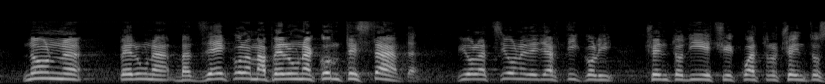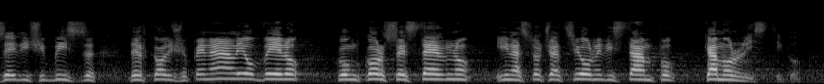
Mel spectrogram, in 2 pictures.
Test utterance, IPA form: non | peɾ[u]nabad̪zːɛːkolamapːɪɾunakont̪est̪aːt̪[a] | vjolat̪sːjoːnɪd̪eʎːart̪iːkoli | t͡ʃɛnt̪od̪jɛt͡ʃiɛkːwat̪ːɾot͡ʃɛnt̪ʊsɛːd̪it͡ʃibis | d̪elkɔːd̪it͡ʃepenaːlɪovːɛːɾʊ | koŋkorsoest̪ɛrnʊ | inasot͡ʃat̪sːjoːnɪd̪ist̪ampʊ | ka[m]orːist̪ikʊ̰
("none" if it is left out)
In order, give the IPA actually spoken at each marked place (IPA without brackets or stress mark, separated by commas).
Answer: u, a, m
